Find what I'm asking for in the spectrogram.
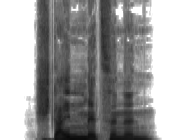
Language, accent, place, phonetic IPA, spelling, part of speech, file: German, Germany, Berlin, [ˈʃtaɪ̯nˌmɛt͡sɪnən], Steinmetzinnen, noun, De-Steinmetzinnen.ogg
- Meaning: plural of Steinmetzin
